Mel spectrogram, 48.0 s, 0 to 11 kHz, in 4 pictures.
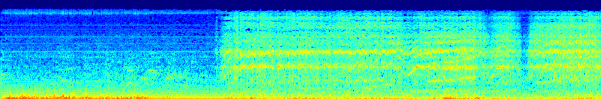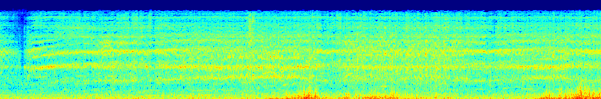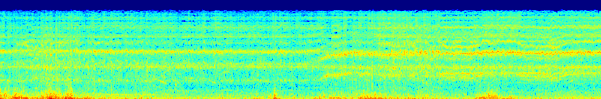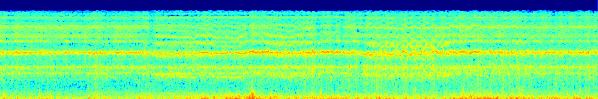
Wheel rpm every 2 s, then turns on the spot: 0, 0, 80, 160, 130, 110, 100, 160, 160, 160, 160, 160, 160, 160, 160, 200, 220, 220, 230, 230, 220, 220, 210, 230.
none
